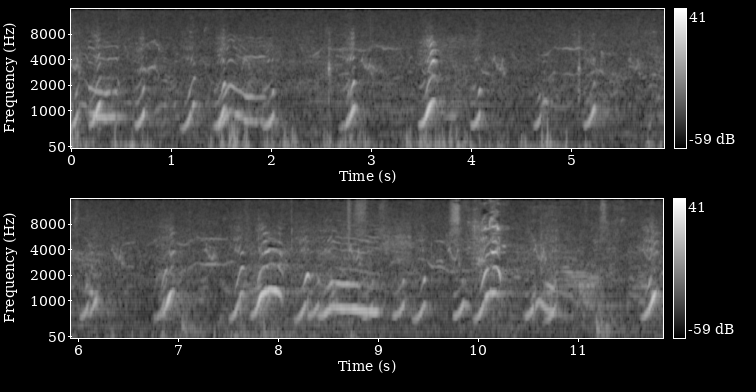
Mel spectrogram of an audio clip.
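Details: Gibbon song of rapid rising whoops, each note sweeping sharply upward before dropping, given in quick succession over steady low background rumble and noise.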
